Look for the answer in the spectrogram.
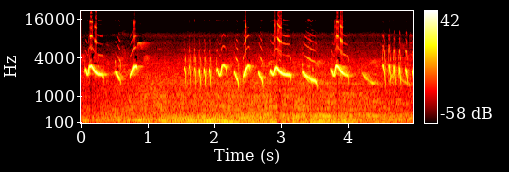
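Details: Horsfield's babbler song for training caged songbirds. Loud whistled slurred notes that rise and then drop, alternating with rapid runs of short, even chips in quick bursts. The background is quiet apart from a faint low hum.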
